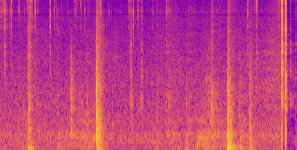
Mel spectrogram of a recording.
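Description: Things being picked up and handled, with a few soft knocks and clicks. The two loudest come about a second and a half and three and a half seconds in, and a quick double click comes near the end.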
